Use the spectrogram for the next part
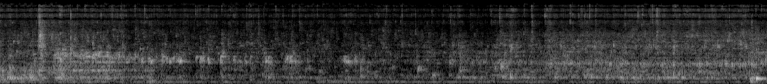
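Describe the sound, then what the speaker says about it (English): Toilet flushes with the water supply shut off for a shutoff valve replacement, a steady rushing, gurgling wash of water lasting several seconds, close and continuous with no voices. "so let's go ahead and flush this"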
